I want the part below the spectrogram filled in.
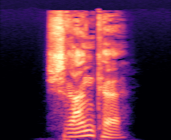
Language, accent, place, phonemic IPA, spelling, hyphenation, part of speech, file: German, Germany, Berlin, /ˈʃʁaŋkə/, Schranke, Schran‧ke, noun, De-Schranke.ogg
- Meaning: 1. gate (barrier that can be pulled or moved up to allow passage) 2. a level crossing with such a gate 3. some other kind of barrier or limit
